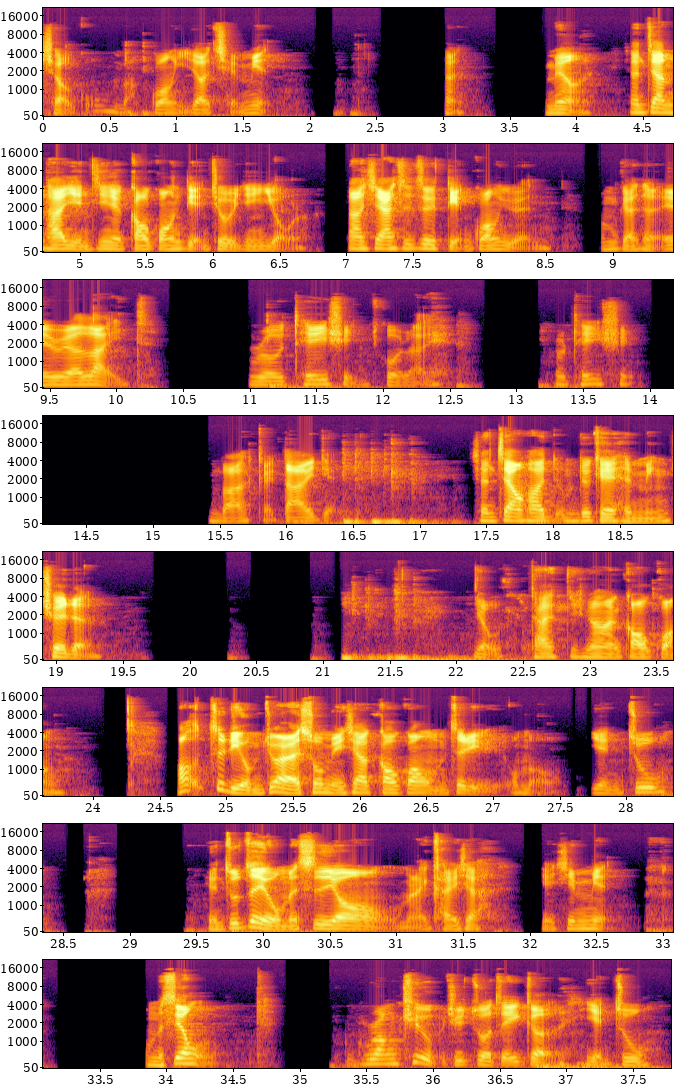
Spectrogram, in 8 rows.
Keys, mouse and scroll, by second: 0.7 g, 2.5 middle drag, 2.7-3.1 scroll up 1, 3.5-3.8 scroll up 9, 3.8-5.0 middle drag, 5.0-6.4 scroll down 2, 6.8-8.0 scroll down 8, 9.4-11.2 drag, 11.2 r, 12.6 middle click, 13.2 r, 14.4-16.6 middle drag, 16.6-17.7 drag, 17.7-18.5 scroll up 1, 18.5-21.6 middle drag, 21.6 KP_0, 22.5-23.3 middle drag, 23.3-23.7 scroll up 2, 23.7-25.0 middle drag, 25.0-27.4 scroll down 1, 27.4 click, 32.9-33.5 drag, 33.5-34.8 scroll up 2, 34.8-36.0 scroll up 1, 36.0-37.7 scroll up 1.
